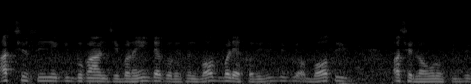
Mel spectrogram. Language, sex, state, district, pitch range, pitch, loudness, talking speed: Garhwali, male, Uttarakhand, Tehri Garhwal, 135-165 Hz, 150 Hz, -42 LUFS, 190 wpm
